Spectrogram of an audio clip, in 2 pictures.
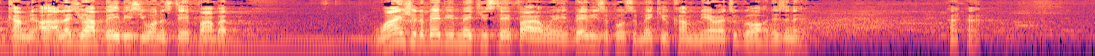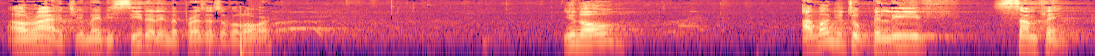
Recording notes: Preached at the Christmas Service, First Love Center.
